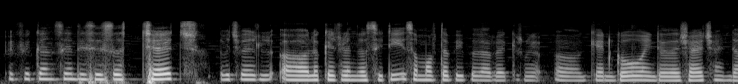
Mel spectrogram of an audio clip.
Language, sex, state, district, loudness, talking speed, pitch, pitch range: English, female, Chandigarh, Chandigarh, -18 LUFS, 210 wpm, 205 Hz, 190-230 Hz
